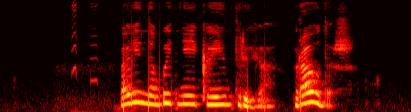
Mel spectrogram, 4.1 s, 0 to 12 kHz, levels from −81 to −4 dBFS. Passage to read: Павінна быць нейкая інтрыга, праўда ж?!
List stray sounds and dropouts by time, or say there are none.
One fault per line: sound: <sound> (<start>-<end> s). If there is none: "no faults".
sound: squeak (0.7-1.0 s)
